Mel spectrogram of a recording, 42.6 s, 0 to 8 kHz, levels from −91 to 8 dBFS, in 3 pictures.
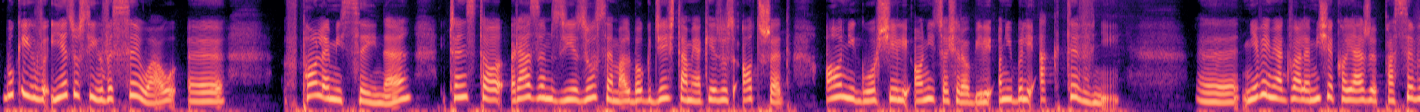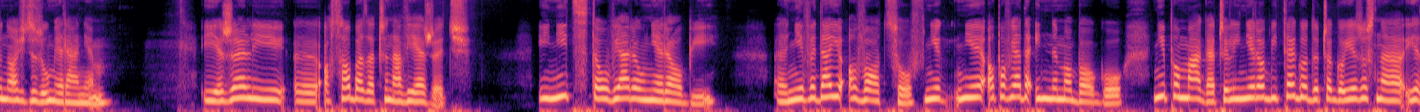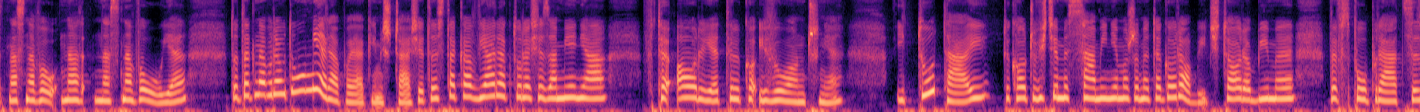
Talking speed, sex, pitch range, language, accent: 145 wpm, female, 210-265 Hz, Polish, native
